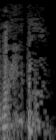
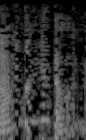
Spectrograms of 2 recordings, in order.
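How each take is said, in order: First: Light high quiet ask of "What are you doing?"; casual parent check-in, higher and softer; gentle curious question to a teenager. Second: "What are you doing?" lifted much higher and softer; breezy, innocent parent question; light high voice, just curious; friendly sing-song ask. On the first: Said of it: "you may just ask them". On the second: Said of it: "all you wanted to do as a parent is to know". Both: Shown as a demonstration.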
